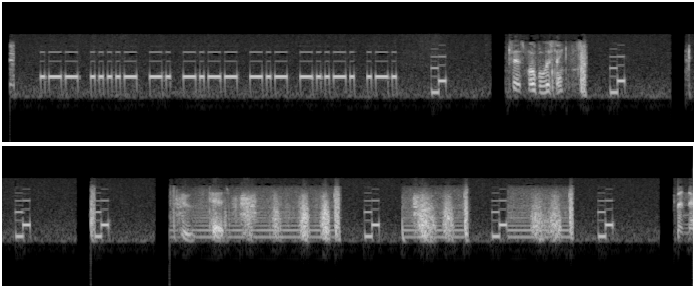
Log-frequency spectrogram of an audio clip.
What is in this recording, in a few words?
qso rec simplex logic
